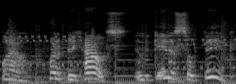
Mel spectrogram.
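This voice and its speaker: A man voicing an excitable teenage girl magician while reading a game aloud, over music. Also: extremely high pitch, fairly quick, voice pushed up. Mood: chirpy. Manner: bubbly, excitable. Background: background music.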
